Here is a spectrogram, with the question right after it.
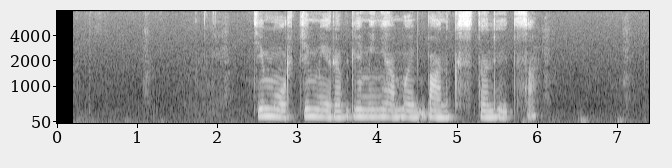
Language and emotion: Russian, neutral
